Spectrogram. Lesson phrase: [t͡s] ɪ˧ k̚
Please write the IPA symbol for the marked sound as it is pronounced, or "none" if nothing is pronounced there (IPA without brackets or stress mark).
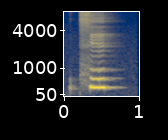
t͡s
